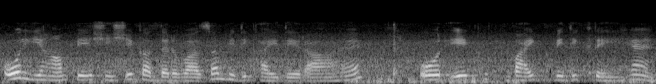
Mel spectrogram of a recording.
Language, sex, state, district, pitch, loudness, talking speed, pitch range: Hindi, female, Punjab, Pathankot, 200 Hz, -19 LUFS, 165 wpm, 180-230 Hz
